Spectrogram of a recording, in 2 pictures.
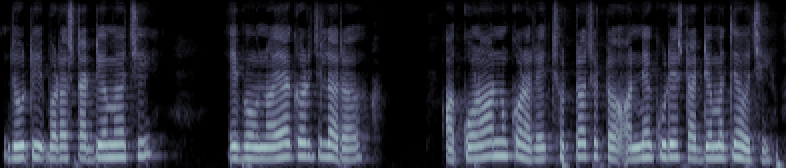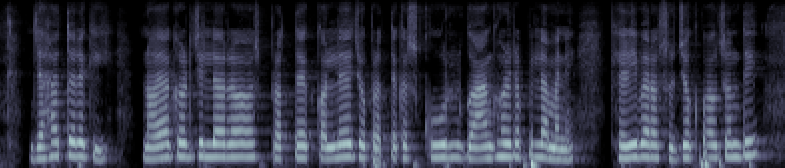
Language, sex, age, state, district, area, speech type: Odia, female, 60+, Odisha, Nayagarh, rural, spontaneous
